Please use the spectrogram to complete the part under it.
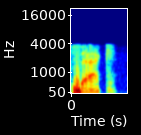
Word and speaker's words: Zach: My name is Zach, spelled Z-A-C-H. – Okay. – From Bank of Cardiff. And Cardiff is spelled C-A-R-D-I-F-F.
